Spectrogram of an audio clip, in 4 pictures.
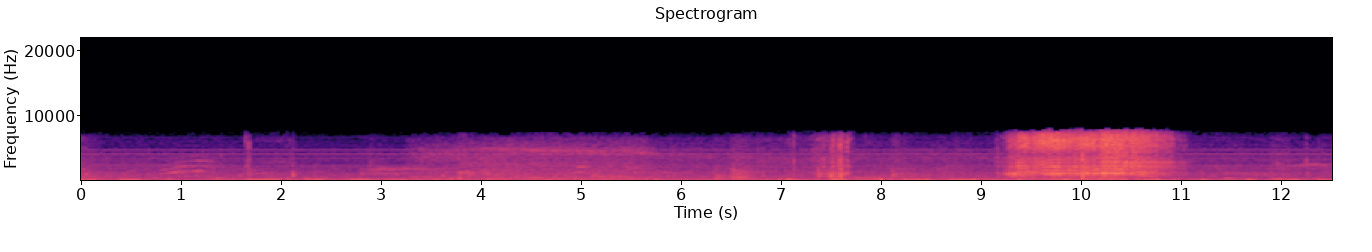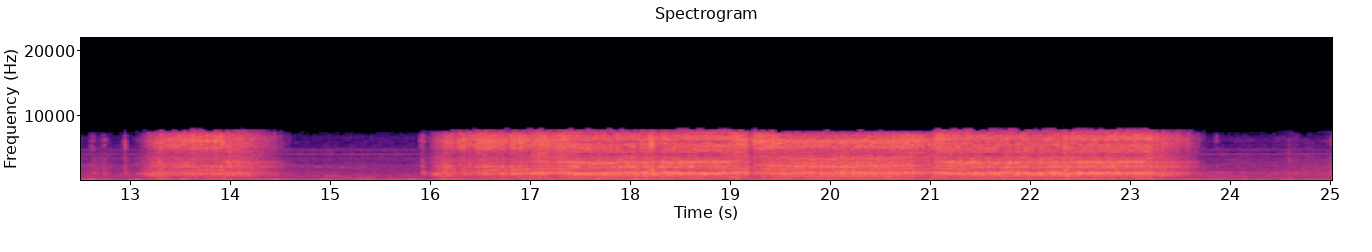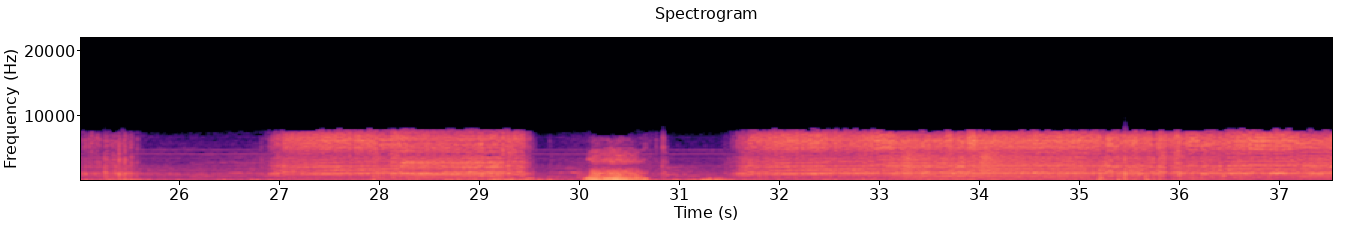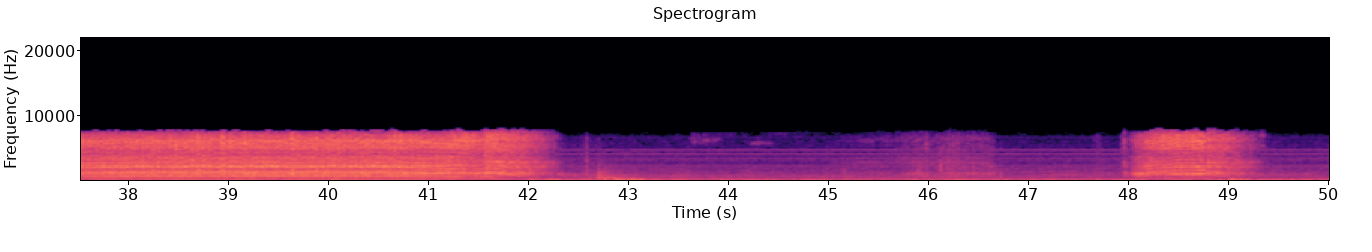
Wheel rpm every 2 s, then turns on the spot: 0, 0, 0, 10, 50, 50, 40, 10, 130, 160, 160, 110, 10, 60, 110, 20, 150, 160, 160, 160, 150, 10, 0, 10, 40.
6-8 24-26 42-44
